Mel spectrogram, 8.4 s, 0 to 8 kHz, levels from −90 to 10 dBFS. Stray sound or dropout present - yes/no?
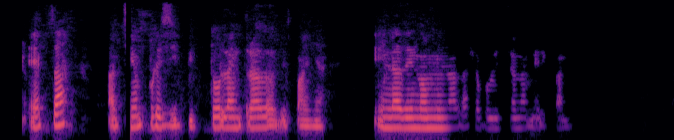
yes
